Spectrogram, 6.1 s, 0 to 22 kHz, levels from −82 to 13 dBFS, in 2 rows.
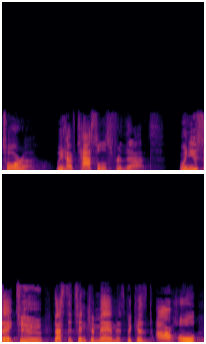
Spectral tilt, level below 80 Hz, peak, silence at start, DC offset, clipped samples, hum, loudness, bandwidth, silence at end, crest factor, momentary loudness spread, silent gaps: -2.5 dB/octave; -76 dBFS; -4 dBFS; 0 s; under 0.1%; under 0.1%; none; -25 LUFS; 8 kHz; 0 s; 22 dB; 12 LU; 2.52-2.62 s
